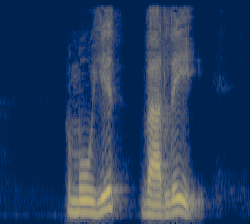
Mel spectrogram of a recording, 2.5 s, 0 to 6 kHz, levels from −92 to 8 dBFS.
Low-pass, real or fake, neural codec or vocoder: 5.4 kHz; fake; codec, 16 kHz, 0.5 kbps, X-Codec, WavLM features, trained on Multilingual LibriSpeech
